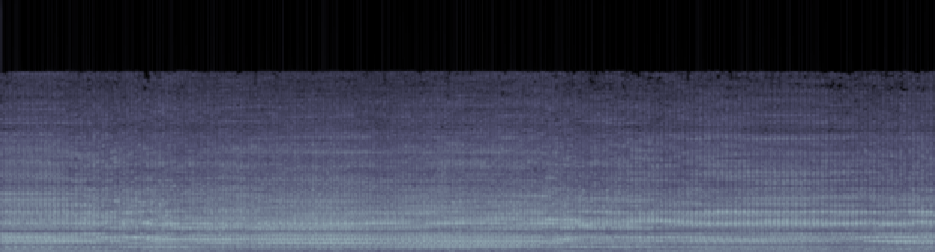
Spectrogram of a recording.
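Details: Horrible abnormal engine noise, cause undiagnosed despite good compression, correct timing and VTC solenoids checked as working. Harsh, rough metallic clatter over the idle that swells as the revs rise and fall.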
